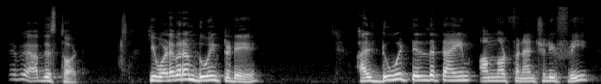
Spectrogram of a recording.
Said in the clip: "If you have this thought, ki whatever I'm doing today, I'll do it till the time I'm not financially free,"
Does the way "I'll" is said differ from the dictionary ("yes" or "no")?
no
